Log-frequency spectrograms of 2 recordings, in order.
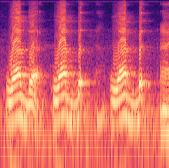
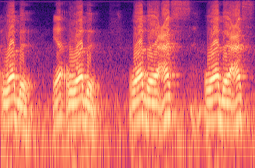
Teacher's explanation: dengan memanjangkan hurufnya Kemudian pada lafal W ada ba sukun ya Ba berharakat sukun ini perlu dipantulkan dalam pembacaannya tidak hanya cukup wabat tapi dia harus ada bacaan memantul yang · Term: Qalqalah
